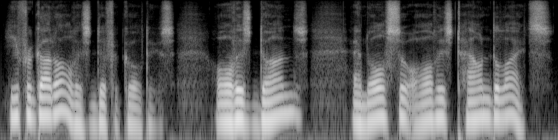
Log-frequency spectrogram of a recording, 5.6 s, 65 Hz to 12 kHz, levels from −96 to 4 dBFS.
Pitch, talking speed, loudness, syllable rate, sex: 135 Hz, 150 wpm, -19 LUFS, 4.3 syllables/s, male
